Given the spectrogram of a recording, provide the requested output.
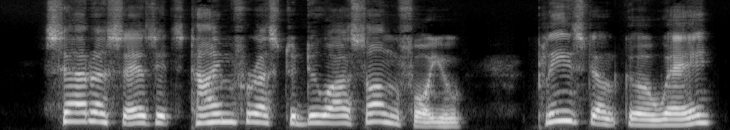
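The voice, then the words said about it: Small, high voice. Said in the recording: “A small, high voice cut through the buzz of conversation.”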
